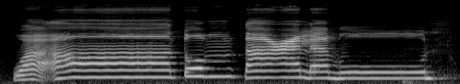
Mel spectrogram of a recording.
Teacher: وَأَنتُمْ، وَأَن میں اخفا ہے، تم غنہ نہیں کرنا کیونکہ میم ساکن کے بعد تا آ گیا تو ادھر اظہار شفوی، غنہ نہیں کرنا۔ وَأَنتُمْ تَعْلَمُونَ، منہ کو تھوڑا سا کھینچنا ہے، وہ مد ہے۔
